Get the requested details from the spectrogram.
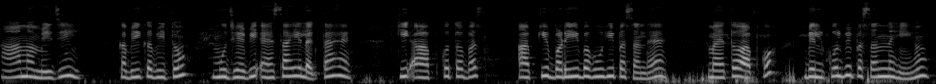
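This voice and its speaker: A woman voicing a sharp-tongued, jealous younger daughter-in-law in a cartoon, taunting and sarcastic. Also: very high voice, steady tone, moderate pace. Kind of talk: cartoon voice acting.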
